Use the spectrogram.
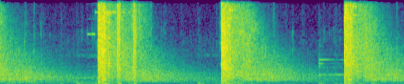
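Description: Gunfire from a weapon in the video game Outer Worlds, with three loud broadband bursts of several rapid shots each, spaced about a second and a half apart over a steady low game ambience.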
